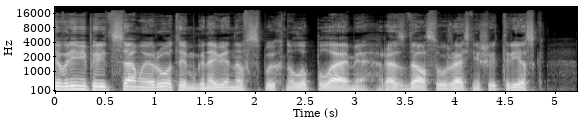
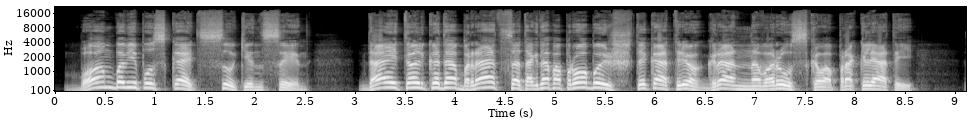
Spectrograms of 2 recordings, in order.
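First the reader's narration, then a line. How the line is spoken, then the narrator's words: Very loud. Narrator (Russian): заговорил ротный командир так громко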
